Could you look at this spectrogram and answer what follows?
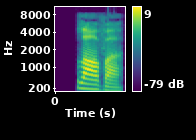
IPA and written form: lˈɑːvə (lava)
